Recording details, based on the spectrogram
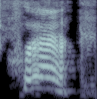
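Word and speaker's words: craic: but um it's crack. It's crack. That's okay to say that. Okay. C R A I C is spell it. It's crack. But that's fun.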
